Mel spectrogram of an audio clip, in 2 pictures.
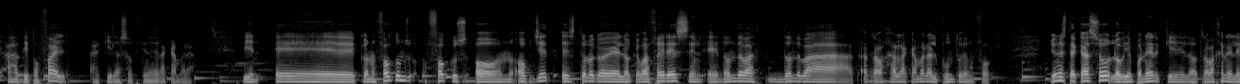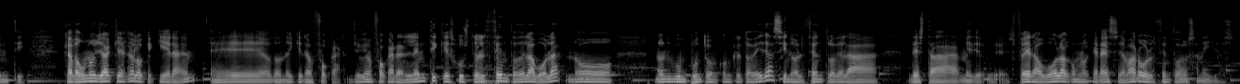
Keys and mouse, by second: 0.3 click, 10.1 click, 12.0 click.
